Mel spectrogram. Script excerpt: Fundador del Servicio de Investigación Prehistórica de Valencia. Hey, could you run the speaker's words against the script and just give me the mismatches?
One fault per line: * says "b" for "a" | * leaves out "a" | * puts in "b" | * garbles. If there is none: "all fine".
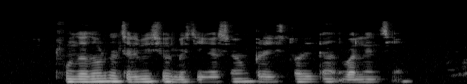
* leaves out "de"
* leaves out "de"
